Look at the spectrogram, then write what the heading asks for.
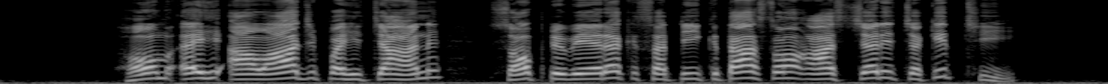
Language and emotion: Maithili, surprised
